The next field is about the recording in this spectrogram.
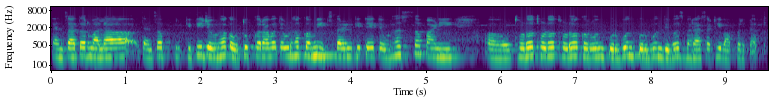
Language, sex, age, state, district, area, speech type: Marathi, female, 45-60, Maharashtra, Pune, urban, spontaneous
